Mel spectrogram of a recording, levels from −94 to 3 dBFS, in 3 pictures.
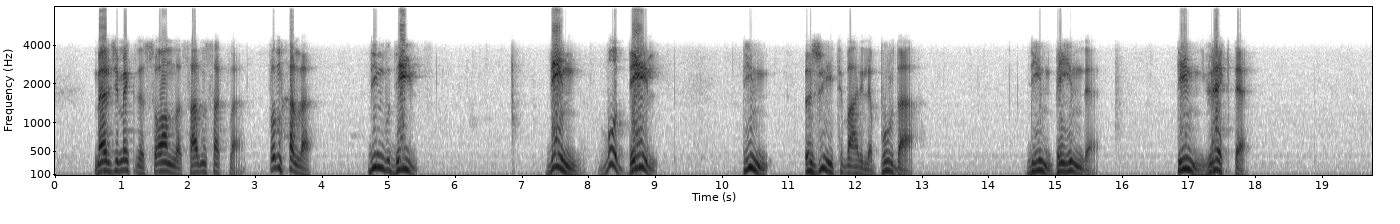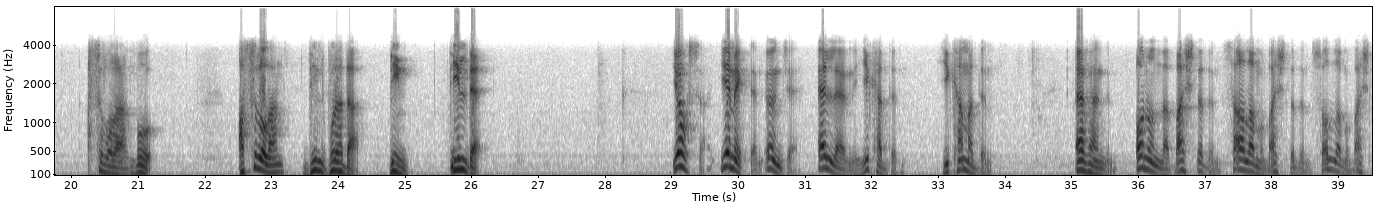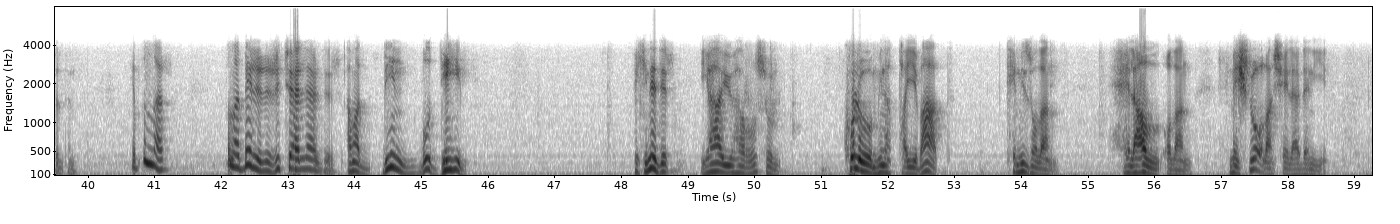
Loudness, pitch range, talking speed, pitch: -16 LUFS, 105-140 Hz, 70 wpm, 105 Hz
